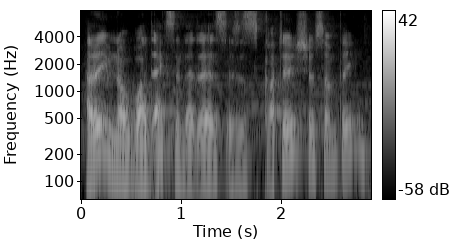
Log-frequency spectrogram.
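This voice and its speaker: A man's voice: mid-range voice, very animated, quick pace, soft background music. A man hosting a let's play, chatting casually and upbeat as he plays, with rambling asides. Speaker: gaming channel host.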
